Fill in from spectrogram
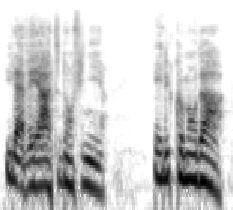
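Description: A male narrator tells a radio drama in a measured, dramatic storytelling voice. His tone is mid-pitched with a husky, slightly breathy grain.

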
